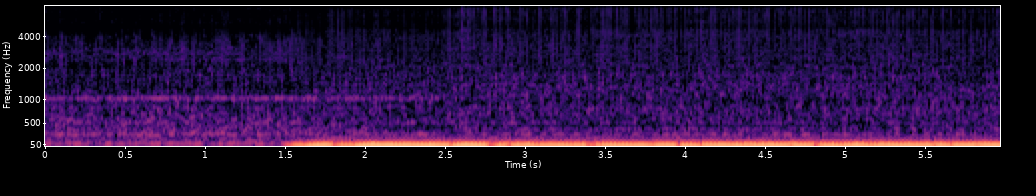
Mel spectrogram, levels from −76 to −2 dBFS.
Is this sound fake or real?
fake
